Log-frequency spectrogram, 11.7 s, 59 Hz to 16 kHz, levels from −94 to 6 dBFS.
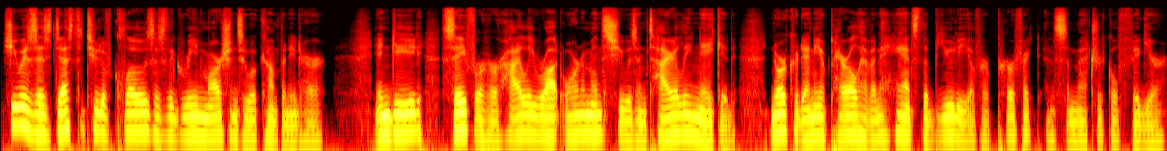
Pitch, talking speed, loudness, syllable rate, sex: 100 Hz, 195 wpm, -19 LUFS, 6.2 syllables/s, male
